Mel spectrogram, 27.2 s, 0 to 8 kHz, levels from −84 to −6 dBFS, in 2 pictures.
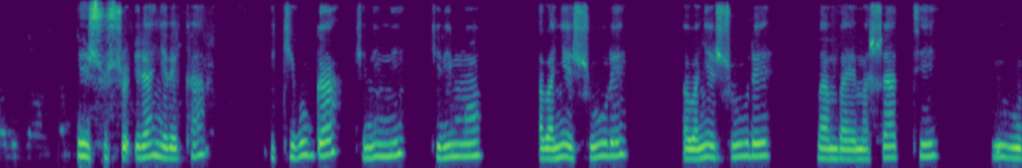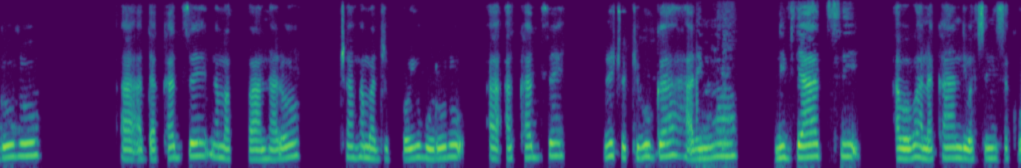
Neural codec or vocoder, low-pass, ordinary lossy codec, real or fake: none; 7.2 kHz; Opus, 16 kbps; real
